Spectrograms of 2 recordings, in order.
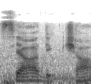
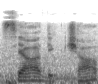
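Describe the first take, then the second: First: The two words are joined into one. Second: The two words are joined into one.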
